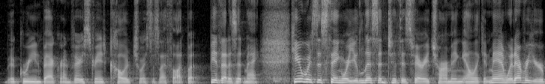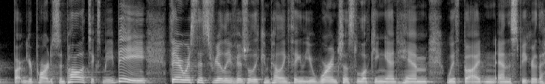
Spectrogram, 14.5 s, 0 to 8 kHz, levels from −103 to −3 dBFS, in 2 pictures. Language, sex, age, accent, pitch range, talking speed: English, female, 50-69, American, 130-180 Hz, 230 wpm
